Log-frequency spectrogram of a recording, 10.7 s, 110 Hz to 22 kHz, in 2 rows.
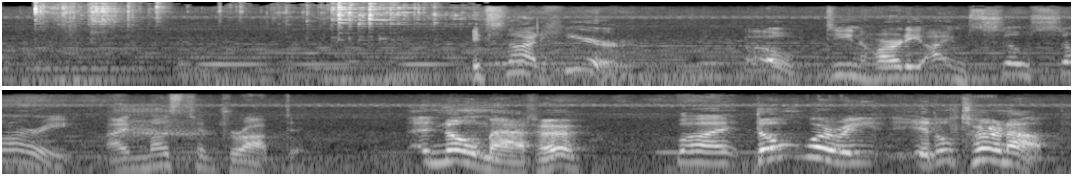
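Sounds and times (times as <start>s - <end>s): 
keys jingling: 0.0s - 2.4s
speech: 2.3s - 10.6s.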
